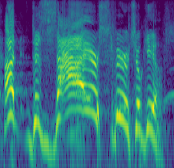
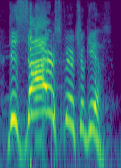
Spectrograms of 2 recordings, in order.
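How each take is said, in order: First: Shouted quote. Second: Shouted repeat. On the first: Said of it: "quoting Paul then repeating". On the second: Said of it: "repeating the quote". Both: Shown as a demonstration.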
